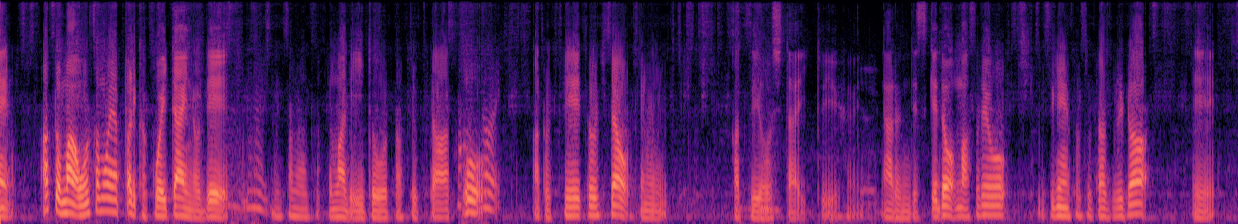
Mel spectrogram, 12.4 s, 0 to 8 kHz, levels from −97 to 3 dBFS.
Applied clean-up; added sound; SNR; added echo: neural separator model SepFormer DNS4.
